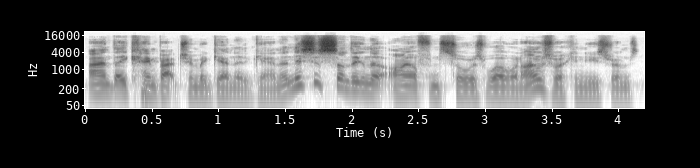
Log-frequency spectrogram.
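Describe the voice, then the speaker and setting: A man's voice: mid-range voice, very animated, very fast, a little mellow. A middle-aged man hosting a solo podcast, speaking in a reflective, conversational way and sharing personal anecdotes. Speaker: podcast host. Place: hotel room.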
